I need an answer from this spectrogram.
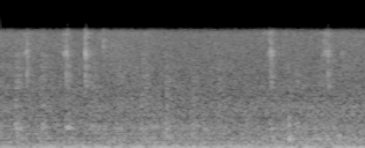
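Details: Steady irregular ticking and light clicks over a dense low room hum during dog grooming, with no animal voice.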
